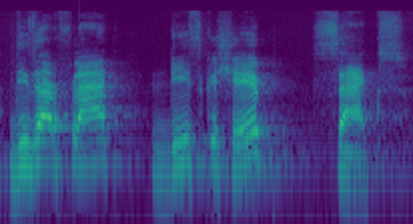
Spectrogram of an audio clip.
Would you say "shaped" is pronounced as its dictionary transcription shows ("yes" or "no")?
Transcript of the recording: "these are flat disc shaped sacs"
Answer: yes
